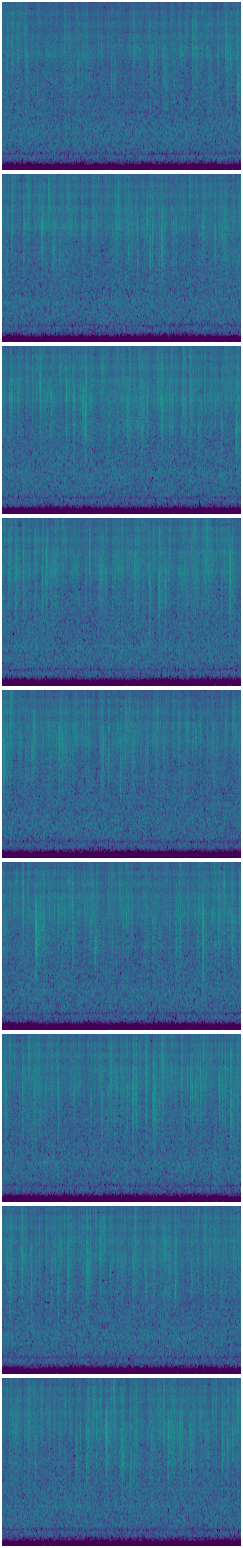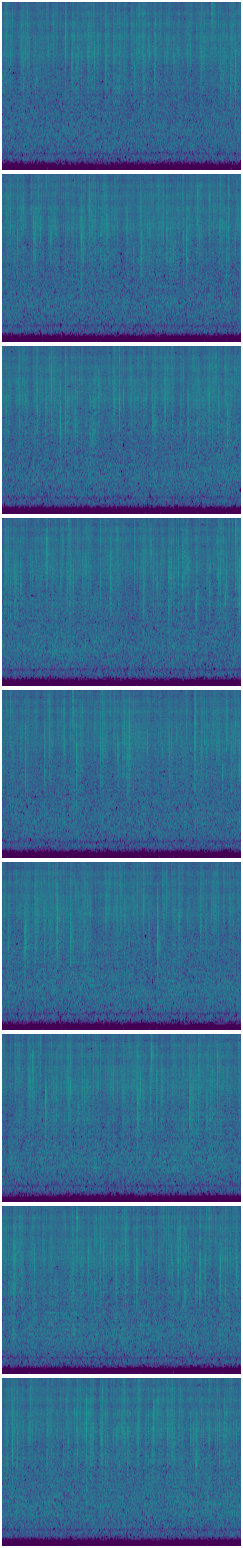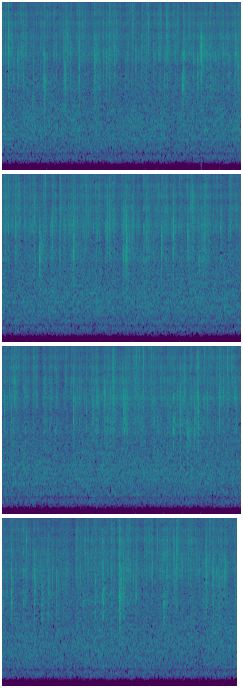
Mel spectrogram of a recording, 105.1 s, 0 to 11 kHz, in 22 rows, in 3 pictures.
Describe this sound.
AMB M City Rain Heavy
This is a heavy rain sound recorded in the courtyard of my apartment building. There's a heavy stream of water splashing from the second floor balcony.
Recorded with: AT 4073a, Sound Devices 702t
